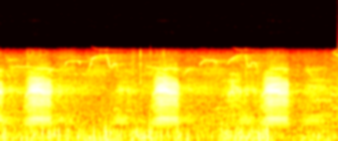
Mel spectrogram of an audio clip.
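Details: One frog courting after rain: three loud, harsh, buzzy croaks about a second apart, each short and abrupt, with quieter croaks and low rustling between them.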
